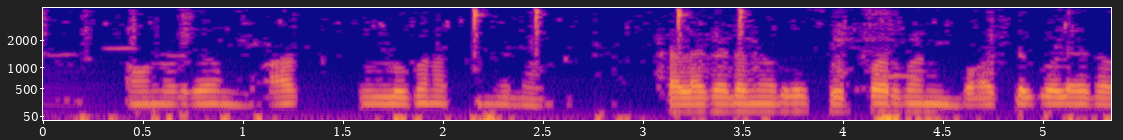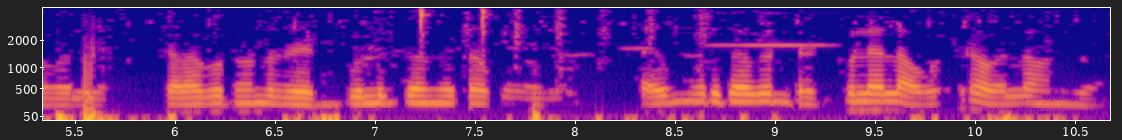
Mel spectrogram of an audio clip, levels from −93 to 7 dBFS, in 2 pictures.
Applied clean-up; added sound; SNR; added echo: classical method spectral subtraction.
